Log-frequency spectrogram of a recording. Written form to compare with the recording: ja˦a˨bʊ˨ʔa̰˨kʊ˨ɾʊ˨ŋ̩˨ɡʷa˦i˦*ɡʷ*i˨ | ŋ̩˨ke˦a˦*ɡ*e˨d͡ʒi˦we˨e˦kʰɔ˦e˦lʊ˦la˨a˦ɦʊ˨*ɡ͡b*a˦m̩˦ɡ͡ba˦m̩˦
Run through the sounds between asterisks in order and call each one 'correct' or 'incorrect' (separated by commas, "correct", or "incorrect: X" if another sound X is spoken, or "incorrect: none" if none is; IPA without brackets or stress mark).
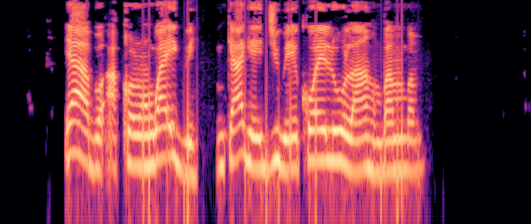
correct, correct, correct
